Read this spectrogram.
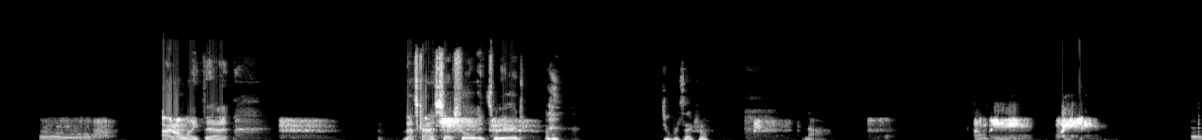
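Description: Men and women talk with animation over microphones and an online call.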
